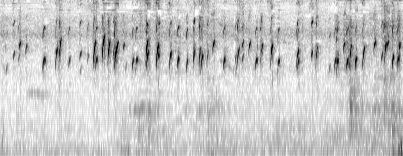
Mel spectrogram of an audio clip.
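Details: Goldfinch chatter said to speed up male conditioning: busy, bright twitter of rapid short notes, strongest around the first half, with a muffled low rumble near the end.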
